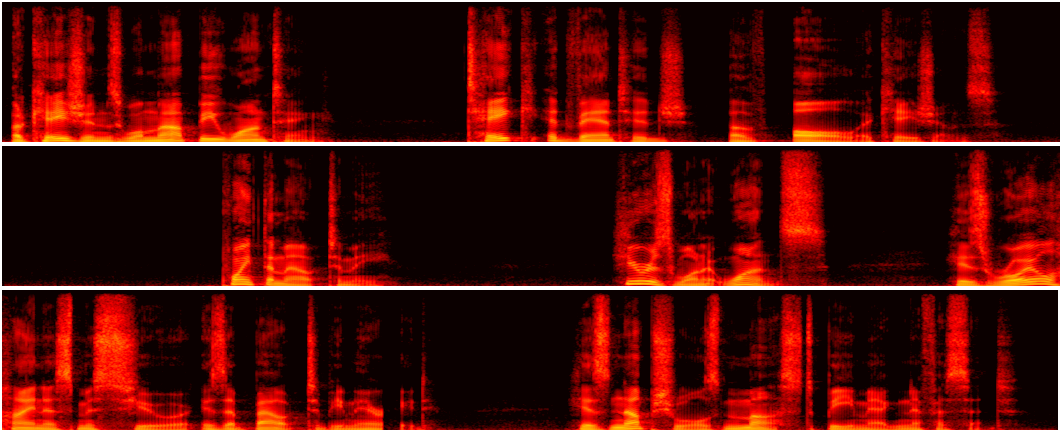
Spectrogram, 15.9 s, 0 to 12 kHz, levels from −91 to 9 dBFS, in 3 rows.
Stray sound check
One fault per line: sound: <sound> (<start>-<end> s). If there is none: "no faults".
sound: dropout (12.5-12.6 s)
